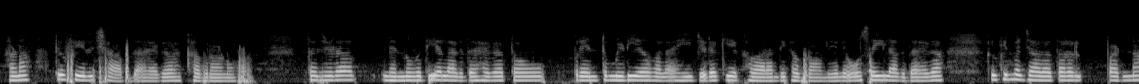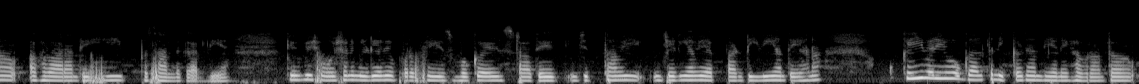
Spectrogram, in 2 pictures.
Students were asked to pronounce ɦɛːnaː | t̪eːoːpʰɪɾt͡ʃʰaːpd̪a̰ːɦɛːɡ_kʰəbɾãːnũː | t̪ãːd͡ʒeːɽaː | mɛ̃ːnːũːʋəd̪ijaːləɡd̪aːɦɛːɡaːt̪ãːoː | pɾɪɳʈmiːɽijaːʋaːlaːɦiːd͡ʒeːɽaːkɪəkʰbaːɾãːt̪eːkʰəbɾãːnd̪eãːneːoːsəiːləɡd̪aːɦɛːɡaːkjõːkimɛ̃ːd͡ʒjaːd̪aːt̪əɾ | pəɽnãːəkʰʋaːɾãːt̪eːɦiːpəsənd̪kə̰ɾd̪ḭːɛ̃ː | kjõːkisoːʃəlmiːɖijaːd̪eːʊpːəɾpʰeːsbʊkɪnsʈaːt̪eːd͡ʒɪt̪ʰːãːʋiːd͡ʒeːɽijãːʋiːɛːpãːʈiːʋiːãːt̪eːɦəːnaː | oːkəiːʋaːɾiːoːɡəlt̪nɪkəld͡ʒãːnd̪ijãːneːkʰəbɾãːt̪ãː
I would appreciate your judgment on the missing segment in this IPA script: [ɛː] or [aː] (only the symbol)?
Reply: aː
